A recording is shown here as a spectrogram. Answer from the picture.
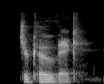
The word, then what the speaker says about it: Jurkovec: And the only reason why is because my boy, Phil Jurkovec, Jurkovec is his, really how you say his name. We've murdered his name on this podcast for so long.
